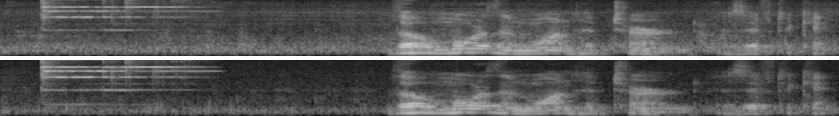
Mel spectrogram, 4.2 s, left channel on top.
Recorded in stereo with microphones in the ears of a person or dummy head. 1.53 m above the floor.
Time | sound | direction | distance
0.2 | a clink | 10° right (ahead or behind) | 0.6 m
1.9 | a man speaking | 20° left (ahead or behind) | 1.0 m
